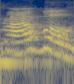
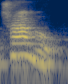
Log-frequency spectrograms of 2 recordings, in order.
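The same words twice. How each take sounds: First: The second vowel is a full, wide-open vowel. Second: The second vowel is a weak schwa. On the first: The speaker calls it wrong. "You open mouth too wide" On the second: The speaker calls it right. "No, travel"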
